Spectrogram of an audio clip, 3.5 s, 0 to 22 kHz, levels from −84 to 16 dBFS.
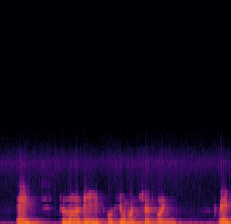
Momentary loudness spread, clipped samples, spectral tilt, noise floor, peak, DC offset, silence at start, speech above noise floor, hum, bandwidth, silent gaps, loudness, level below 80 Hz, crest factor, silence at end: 13 LU; under 0.1%; -8 dB/octave; -45 dBFS; -10 dBFS; under 0.1%; 0.25 s; 22 dB; none; 7.4 kHz; none; -24 LUFS; -62 dBFS; 14 dB; 0 s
